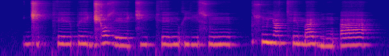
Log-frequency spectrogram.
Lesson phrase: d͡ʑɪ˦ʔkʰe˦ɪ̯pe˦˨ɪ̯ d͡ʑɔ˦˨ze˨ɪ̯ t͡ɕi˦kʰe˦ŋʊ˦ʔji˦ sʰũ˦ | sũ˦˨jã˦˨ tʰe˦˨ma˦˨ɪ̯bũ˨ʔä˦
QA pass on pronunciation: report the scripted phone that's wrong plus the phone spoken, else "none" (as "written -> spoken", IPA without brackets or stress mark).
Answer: none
